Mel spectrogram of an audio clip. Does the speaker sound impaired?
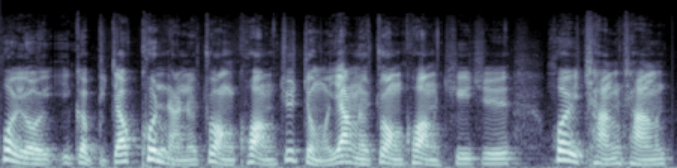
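Yes: hearing impairment, mild; unusual high-frequency hearing loss, low frequencies near normal, market hearing aids largely ineffective, uses atypical assistive device; underwent speech rehabilitation therapy.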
